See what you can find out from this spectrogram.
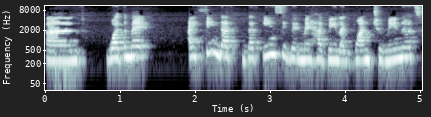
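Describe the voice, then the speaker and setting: A woman speaks with a Spanish accent at a moderate pace. Her pitch varies in an ordinary way. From Bolivia. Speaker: psychologist. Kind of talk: podcast interview.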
